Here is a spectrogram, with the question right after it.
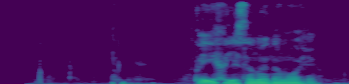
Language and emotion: Russian, neutral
